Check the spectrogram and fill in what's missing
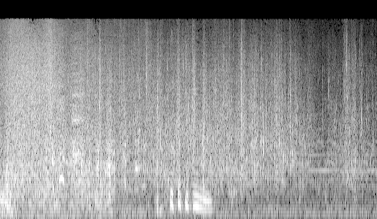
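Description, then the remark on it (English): Someone splashes around in pond water, with steady sloshing and dripping throughout and a short vocal sound partway through, the splashing easing off toward the end. “Just lush green grass, a blazing sun, ducklings quacking, splashing water.”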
